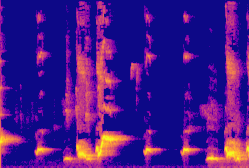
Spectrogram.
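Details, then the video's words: White-rumped shama song used as a lure to get other shamas singing: separate whistled notes mixed with harsh, rasping bursts, each short and spaced unevenly. "PANCINGAN Murai batu untuk MEMIKAT murai lain AGAR GACOR dan TAMBAH ISIAN"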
